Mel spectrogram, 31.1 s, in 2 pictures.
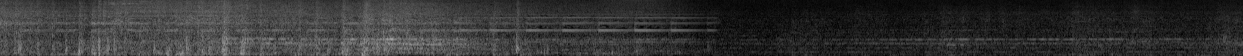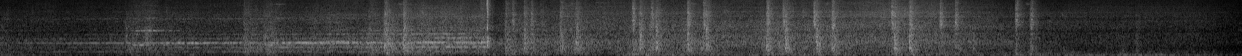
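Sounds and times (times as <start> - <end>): electric train whine: 0.0 - 31.0
wheels clacking over rail joints: 20.2 - 28.7.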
